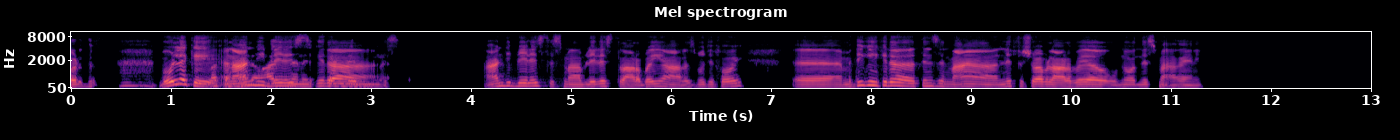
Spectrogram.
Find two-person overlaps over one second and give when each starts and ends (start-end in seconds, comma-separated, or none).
1.3-2.6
